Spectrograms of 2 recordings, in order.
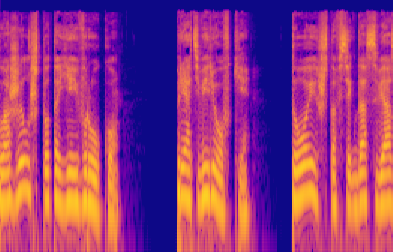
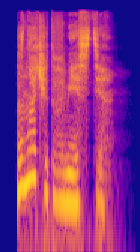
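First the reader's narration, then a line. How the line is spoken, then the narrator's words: Resigned sigh. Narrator (Russian): Думаи вздохнула, покорившись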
